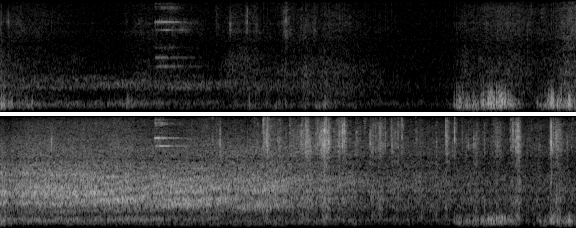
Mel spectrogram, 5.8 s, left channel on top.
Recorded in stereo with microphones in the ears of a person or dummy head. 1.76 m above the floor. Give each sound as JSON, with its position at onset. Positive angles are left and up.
{"t": 1.5, "sound": "a clink", "side_deg": -50, "distance_m": 4.5}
